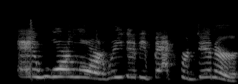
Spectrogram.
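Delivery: very high, loud yell. Retelling how dad called out the door: imitating dad yelling. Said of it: "he's yelling out the door".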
